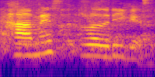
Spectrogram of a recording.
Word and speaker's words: James Rodríguez: James Rodríguez, like James, but in Spanish, James James Rodriguez.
